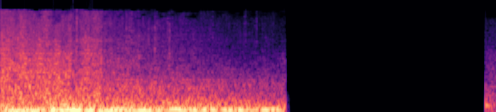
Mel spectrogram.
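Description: Cinematic title-card sound effect: a loud, deep boom that cuts off suddenly about one and a half seconds in, followed by silence.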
